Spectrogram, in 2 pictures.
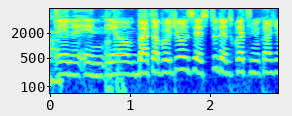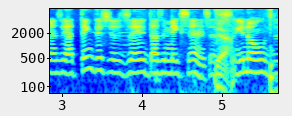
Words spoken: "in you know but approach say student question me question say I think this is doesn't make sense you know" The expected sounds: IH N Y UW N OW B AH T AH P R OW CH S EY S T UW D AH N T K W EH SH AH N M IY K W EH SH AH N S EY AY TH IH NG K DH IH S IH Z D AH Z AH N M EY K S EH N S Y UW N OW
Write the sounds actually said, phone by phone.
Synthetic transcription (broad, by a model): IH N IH N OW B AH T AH B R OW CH S EY S T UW D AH N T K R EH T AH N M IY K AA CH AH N S EY AY TH IH NG K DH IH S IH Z D AH Z AH N M EY K S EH N S Y UW N OW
